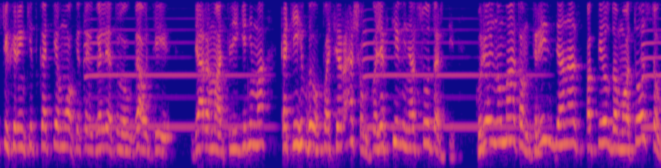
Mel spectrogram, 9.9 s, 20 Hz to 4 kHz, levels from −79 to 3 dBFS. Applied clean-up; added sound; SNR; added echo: none; Wind instrument, woodwind instrument; 16 dB; none.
